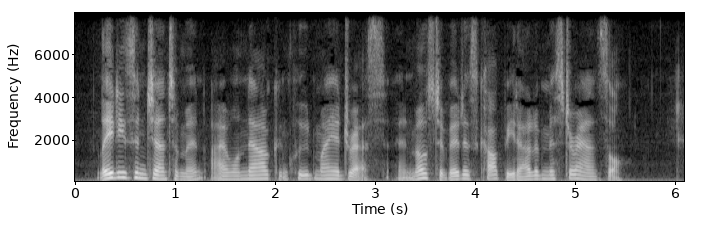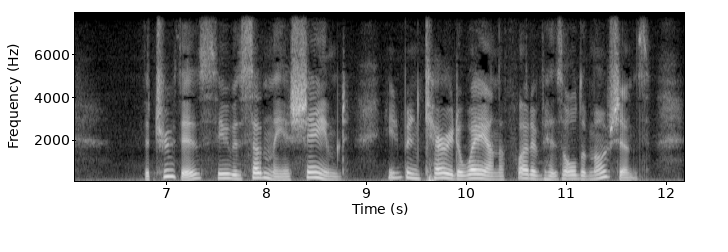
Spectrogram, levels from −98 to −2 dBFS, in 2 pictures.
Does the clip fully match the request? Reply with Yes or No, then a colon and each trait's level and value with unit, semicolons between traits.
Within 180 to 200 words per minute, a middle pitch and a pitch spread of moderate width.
Yes: average, 185 wpm; medium, 180 Hz; average, 4.1 semitones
